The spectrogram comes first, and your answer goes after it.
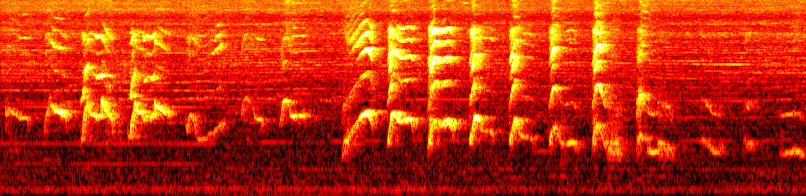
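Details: Poodle giving a rapid, steady series of short, high, rising whines and yips, roughly two to three per second. The notes are clear and harmonic. They grow louder and denser midway, then fade slightly toward the end, with no other clear sounds.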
